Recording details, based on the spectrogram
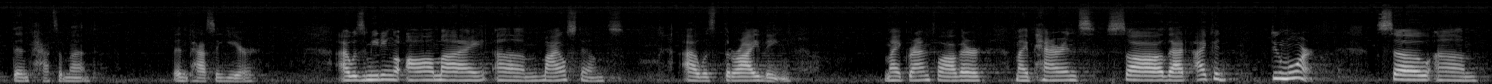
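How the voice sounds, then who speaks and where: A program director in her forties gives a personal presentation to an audience in a lowish, slightly mellow voice. She talks conversationally, often saying "um" and slipping in asides. A long hall reverb surrounds the recording.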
